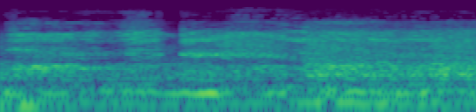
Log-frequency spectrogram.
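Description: Horror film soundtrack: a harsh screeching sound that rises and falls about half a second in, over a low rumbling drone.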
